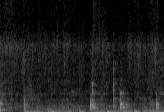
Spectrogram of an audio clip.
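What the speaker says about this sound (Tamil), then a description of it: "ஸ்லோலே வச்சு பச்சை வாசனை போக நல்லா வதக்கிக்கோங்க" Ground chili paste is sautéed in a pan for Ambur chicken biryani, with a soft continuous sizzle broken by repeated scraping and stirring strokes of a spatula, close up and without talking.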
